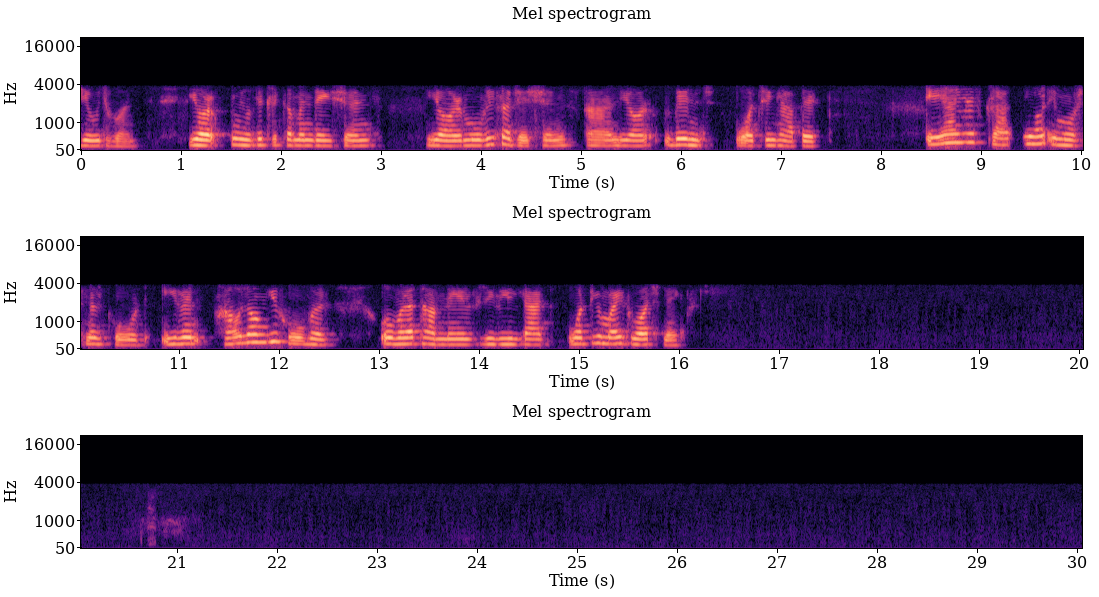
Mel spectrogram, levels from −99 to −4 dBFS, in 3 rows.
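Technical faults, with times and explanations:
Throughout, AMR narrowband mobile codec: the sound is squeezed into a 200 Hz to 3.5 kHz phone band, and at 7.4 kbps the codec rebuilds speech from a vocal-tract model fed by only a few pulses per 5 ms. That gives the plainly audible buzzy, synthetic edge.
0.72 s to the end, AMR comfort noise: nine gaps where the phone stopped sending speech frames and the receiver filled in smooth synthetic noise. Short ones run 80 to 480 ms up to about 8.5 s, then long stretches at 16.32–20.64 s and from 20.80 s on, so the background switches in and out.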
